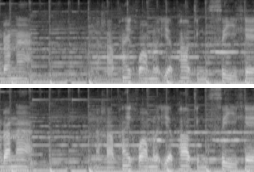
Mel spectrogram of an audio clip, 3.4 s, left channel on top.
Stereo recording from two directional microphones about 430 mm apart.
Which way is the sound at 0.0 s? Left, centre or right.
Centre.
